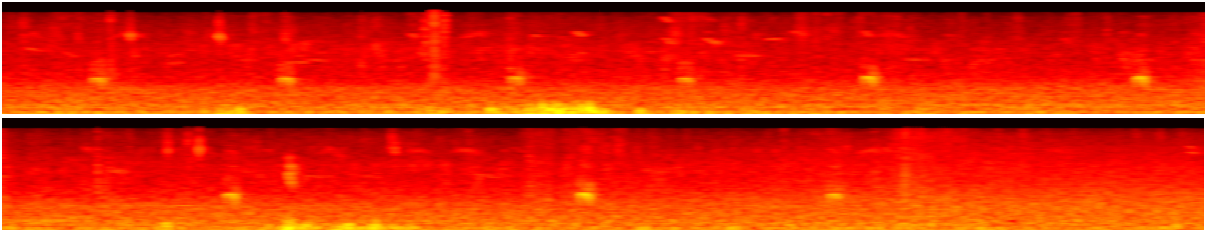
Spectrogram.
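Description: A bird repeating a single short call note, roughly once a second, over a steady outdoor background, with low rumbles of wind on the microphone twice.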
